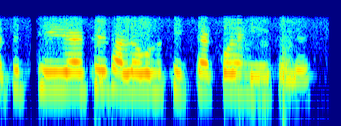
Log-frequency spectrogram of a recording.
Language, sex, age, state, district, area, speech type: Bengali, female, 30-45, West Bengal, Jhargram, rural, conversation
